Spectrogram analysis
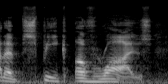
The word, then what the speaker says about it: Ra's: how to speak of Ra's. Shredder pronounces it like the animated series, and the way it's traditionally considered correct, Ra's. But everybody else says Ra's like in Batman Begins, which is why I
